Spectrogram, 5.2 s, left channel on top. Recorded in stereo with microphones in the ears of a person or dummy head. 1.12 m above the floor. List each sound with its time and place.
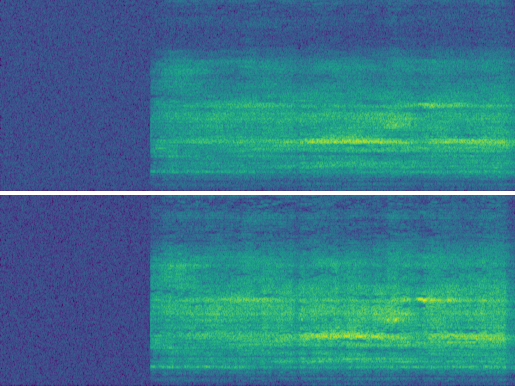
1.5 s cutlery clinking: 40° right (ahead or behind), 1.9 m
